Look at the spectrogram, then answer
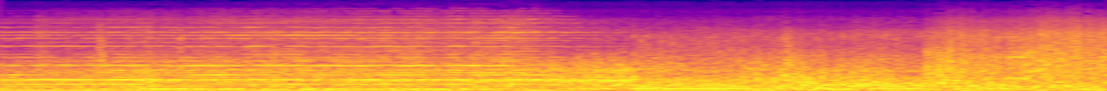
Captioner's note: crash; blast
